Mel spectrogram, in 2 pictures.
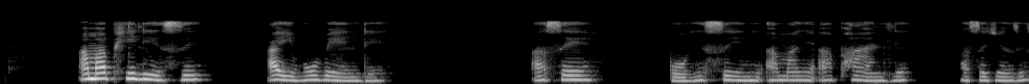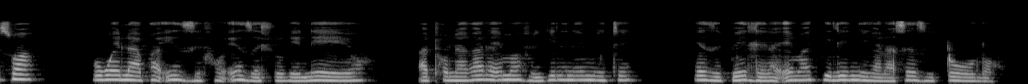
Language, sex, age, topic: North Ndebele, female, 36-49, health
